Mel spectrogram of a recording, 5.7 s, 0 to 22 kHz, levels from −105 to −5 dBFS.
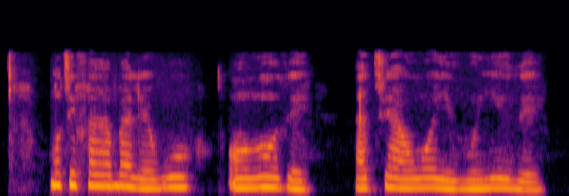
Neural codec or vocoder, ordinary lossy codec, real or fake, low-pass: none; none; real; 7.2 kHz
